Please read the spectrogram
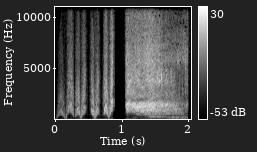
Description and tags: incoming scratch 2
scratch
**USE MY SAMPLES FREELY BUT
fade, scratch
